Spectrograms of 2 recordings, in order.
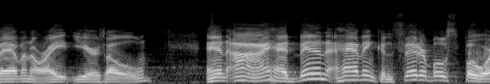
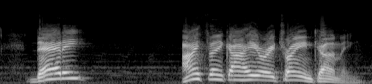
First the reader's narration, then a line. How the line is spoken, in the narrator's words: exclaimed my son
